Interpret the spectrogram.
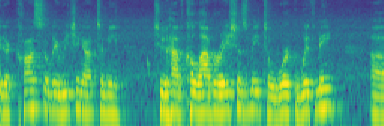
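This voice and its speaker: Fifties male guest, fairly high voice, hesitant and thoughtful, lots of ums and restarts. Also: slight background noise, poor audio. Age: 50s. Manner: self-described introvert. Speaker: guest, full-time content creator. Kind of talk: casual interview conversation.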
